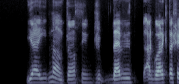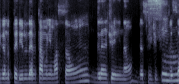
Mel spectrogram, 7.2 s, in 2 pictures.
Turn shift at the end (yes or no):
yes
